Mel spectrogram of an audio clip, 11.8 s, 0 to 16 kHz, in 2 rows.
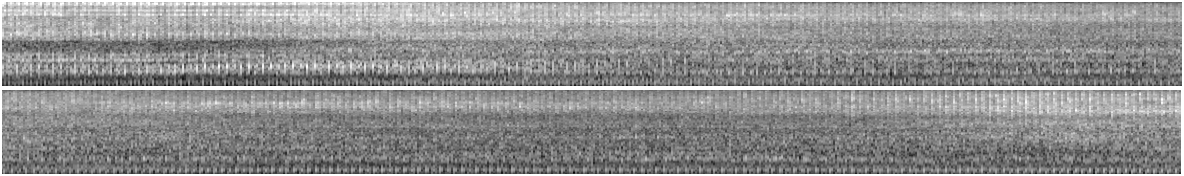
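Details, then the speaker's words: Kohler Command CH16S engine in a Cub Cadet 2166, after reinstall and reseal/electrical/starter refresh: smooth even regular idle, no misses or knocks; runs good, warming up after cold start. "all right it runs good let's take it outside and let it warm up"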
